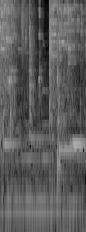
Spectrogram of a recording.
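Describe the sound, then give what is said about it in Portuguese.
Glass bottles shatter loudly at a home bar, several crashes and smashes tumbling together in a brief chaotic burst, with a steady hum underneath and no one speaking. “Antes de descer, ouvi barulhos de garrafa de vidro quebrando no bar do meu pai.”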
